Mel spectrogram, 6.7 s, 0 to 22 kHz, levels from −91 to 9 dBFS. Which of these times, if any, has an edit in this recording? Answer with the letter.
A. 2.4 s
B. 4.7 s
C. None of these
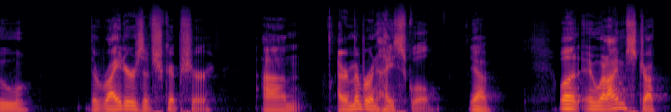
B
